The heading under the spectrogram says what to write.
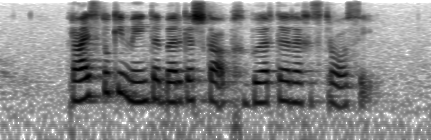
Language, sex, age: Afrikaans, female, 22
